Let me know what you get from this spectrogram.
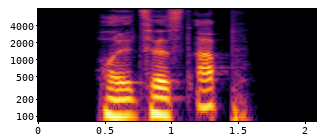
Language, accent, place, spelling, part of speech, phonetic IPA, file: German, Germany, Berlin, holzest ab, verb, [ˌhɔlt͡səst ˈap], De-holzest ab.ogg
- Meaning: second-person singular subjunctive I of abholzen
